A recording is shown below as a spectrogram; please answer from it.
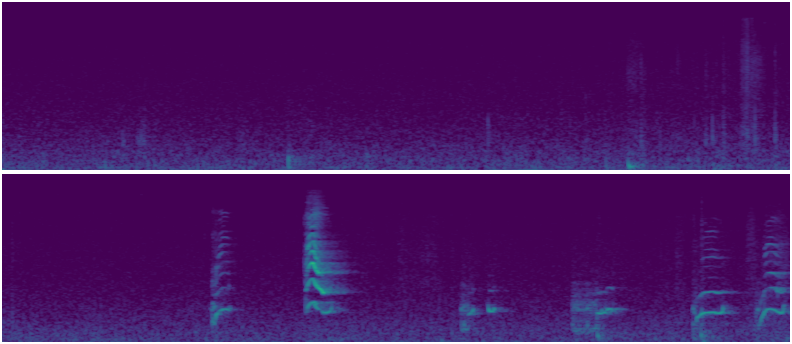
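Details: Leonardo, a noisy pet Bengal cat, stays quiet for about ten seconds of faint room sounds, then gives a run of five short chirping meows, some rising then falling, with bright harmonics, in quick succession.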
